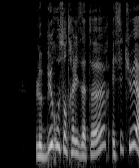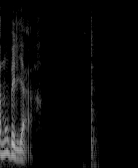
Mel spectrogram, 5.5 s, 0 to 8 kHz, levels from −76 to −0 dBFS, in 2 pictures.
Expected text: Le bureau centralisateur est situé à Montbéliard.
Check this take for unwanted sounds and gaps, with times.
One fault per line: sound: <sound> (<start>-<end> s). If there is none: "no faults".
sound: thud (4.4-4.8 s)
